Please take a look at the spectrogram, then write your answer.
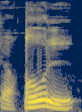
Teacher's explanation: কফ হরফের উচ্চারণ জিহ্বার গোড়া তার বরাবর উপরের তালুর সঙ্গে লাগাইয়া উচ্চারণ করে পড়তে হবে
